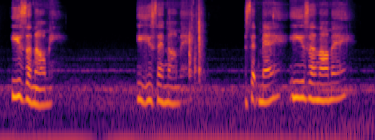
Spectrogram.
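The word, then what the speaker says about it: Izanami: II Perfect all right she's on our list pronounced isanami eami is it may eame she deforms faces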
